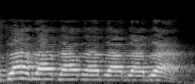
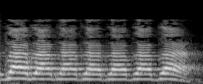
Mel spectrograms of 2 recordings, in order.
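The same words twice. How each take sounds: First: Lightly imitating a two-year-old's babble; toddler babble. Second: A light mock of a toddler's nonsense talk; toddler babble. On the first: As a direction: babble like a toddler who thinks he's talking. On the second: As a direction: babble again as the child to his mother. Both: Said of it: "And he goes".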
